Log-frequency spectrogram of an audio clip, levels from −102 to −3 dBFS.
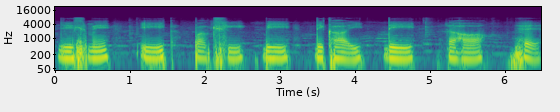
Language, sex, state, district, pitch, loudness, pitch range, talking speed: Hindi, female, Rajasthan, Jaipur, 140 Hz, -17 LUFS, 130-145 Hz, 75 wpm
